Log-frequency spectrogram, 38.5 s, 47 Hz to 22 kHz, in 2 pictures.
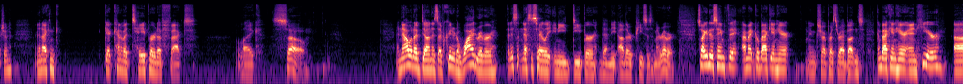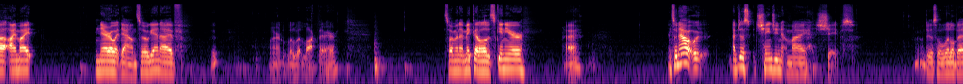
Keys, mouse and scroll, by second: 5.0-8.1 drag, 5.7 a, 6.3 z, 8.1 middle click, 9.6-12.0 middle drag, 12.8-14.5 middle drag, 13.6 Tab, 14.5 z, 15.0 z, 15.4 Tab, 15.9 z, 16.7-17.8 middle drag, 17.8-19.3 drag, 19.3 middle click, 19.4 ctrl+a, 19.7 middle click, 24.4-26.0 middle drag, 26.0 ctrl+a, 30.8 click, 31.0 middle click, 32.6 middle click, 34.7-36.7 drag, 35.4 ctrl+a, 37.4-38.5 drag.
